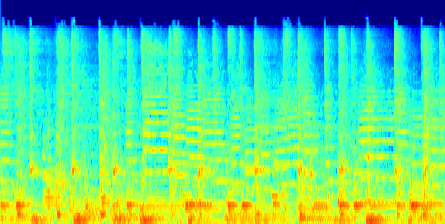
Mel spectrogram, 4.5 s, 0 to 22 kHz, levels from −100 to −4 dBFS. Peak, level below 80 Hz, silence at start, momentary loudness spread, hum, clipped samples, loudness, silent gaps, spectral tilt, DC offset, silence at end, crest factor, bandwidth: -12 dBFS; -36 dBFS; 0 s; 3 LU; none; under 0.1%; -27 LUFS; none; -5.5 dB/octave; 0.1%; 0 s; 14 dB; 15.5 kHz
